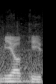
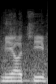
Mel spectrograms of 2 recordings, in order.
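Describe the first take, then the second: First: The last syllable starts with a 'k' sound. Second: The last syllable starts with a 'ch' sound. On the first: The speaker calls it right. "but it's actually Miyoki. but it's actually as ki" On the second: The speaker calls it wrong. "it even says Miyochi, Some of the names are not pronounced as chi"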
